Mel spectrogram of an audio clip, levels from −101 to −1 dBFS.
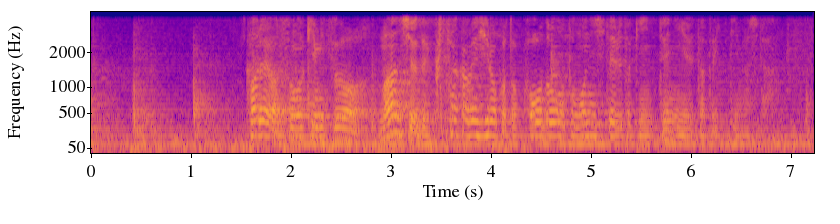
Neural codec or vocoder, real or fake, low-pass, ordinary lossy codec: vocoder, 24 kHz, 100 mel bands, Vocos; fake; 3.6 kHz; none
